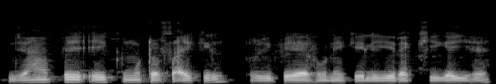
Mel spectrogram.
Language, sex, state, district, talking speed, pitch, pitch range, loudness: Hindi, male, Uttar Pradesh, Gorakhpur, 130 wpm, 100 Hz, 95-105 Hz, -22 LUFS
